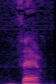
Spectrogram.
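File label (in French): "vertes" French adjective, feminine plural; Colors and Adjectives; verts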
